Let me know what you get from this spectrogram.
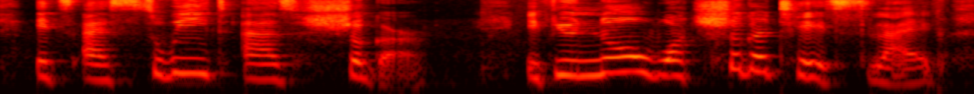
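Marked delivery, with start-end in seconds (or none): none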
